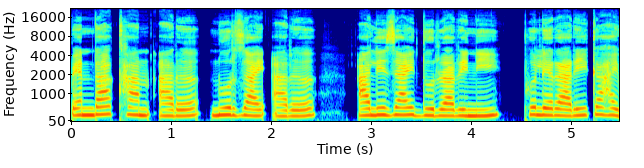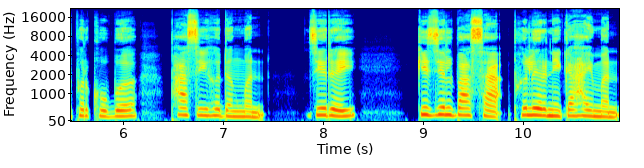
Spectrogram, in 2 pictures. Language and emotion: Bodo, neutral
